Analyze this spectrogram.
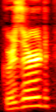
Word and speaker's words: Grizzard: Uh Josh, I think it's Grizzard. Grizzard is how you pronounce it.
